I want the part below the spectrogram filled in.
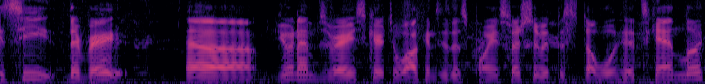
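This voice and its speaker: A man with a non-native accent speaks very fast at a fairly high pitch. His tone is bright and sharp, with lively intonation. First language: not English. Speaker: esports caster. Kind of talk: live commentary. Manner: animated.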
